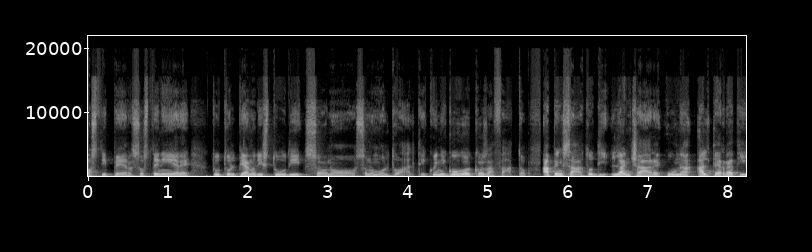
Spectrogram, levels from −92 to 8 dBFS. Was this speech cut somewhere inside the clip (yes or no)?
no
